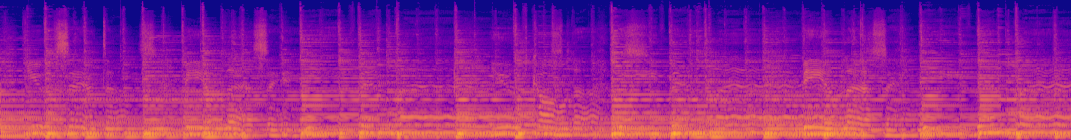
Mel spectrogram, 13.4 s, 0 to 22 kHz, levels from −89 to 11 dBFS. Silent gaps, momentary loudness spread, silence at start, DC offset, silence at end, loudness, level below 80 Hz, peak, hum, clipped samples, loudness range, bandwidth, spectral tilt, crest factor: none; 6 LU; 0 s; under 0.1%; 0 s; -19 LUFS; -56 dBFS; -2 dBFS; none; under 0.1%; 2 LU; 18.5 kHz; -6.5 dB/octave; 16 dB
